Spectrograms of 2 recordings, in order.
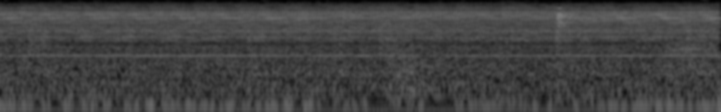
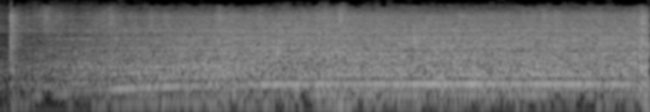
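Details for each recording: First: Old bathroom ceiling fan: a steady airy whoosh with a thin constant ringing tone from its loose, corroded metal dust cover plate resonating. The ringing stops when the plate is held by hand. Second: Old bathroom ceiling fan after cleaning and lubrication: spins up to a steady hum and airy whoosh with no rattle or buzzing; runs quiet and even.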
